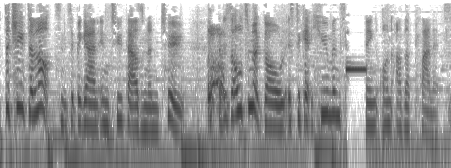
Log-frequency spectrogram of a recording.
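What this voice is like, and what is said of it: BBC reporter's hard-to-follow accent. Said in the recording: “This is a BBC reporter ... that's a little tough because of the accent.”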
